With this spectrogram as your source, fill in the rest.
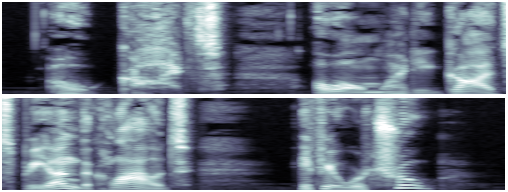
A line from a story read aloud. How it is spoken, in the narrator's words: His voice shook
